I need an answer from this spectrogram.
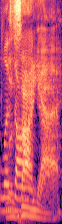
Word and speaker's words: lasagna: move in silence like lasagna. And he said, as we say, this was G14 classified. Yeah, I loved that. If you don't get the reference, you don't pronounce the G in the word lasagna.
